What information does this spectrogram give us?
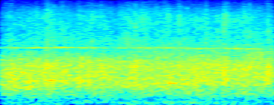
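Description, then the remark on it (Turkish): A theatre audience applauds steadily, a dense, even wash of many hands clapping at once that holds at the same strong level throughout, with no voices rising above it. “Ben ve kavuk uzun zamandır bu hasretle hasret kalmıştık bu alkışlara.”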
